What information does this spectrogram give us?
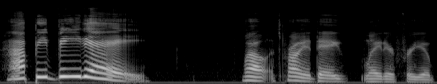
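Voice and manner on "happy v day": slow, high stretched greeting; drawn-out greeting. Real, not acted. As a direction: draw out the greeting happily.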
